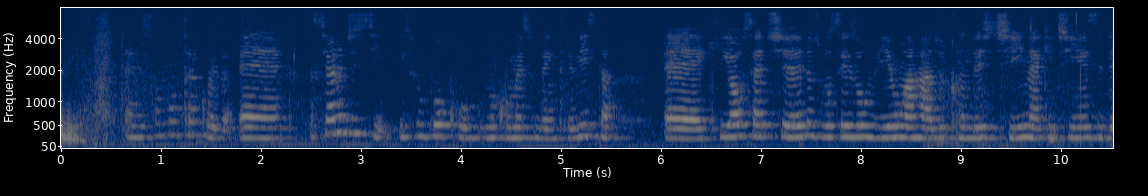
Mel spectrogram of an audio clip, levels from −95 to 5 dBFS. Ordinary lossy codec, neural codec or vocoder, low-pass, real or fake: none; none; 7.2 kHz; real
